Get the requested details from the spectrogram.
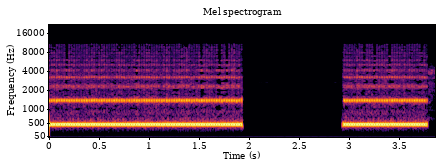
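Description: A loud phone line ringing tone heard through the handset while calling someone's father: a steady two-second buzz, a brief silence, then a second ring begins. No one speaks.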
